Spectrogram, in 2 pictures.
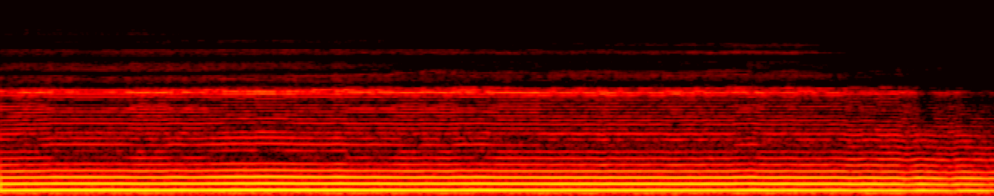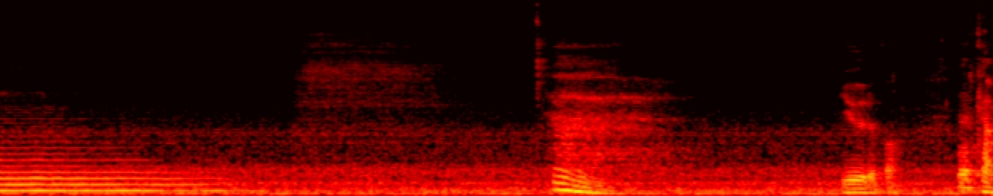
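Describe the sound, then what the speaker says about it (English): Bhramari breathing during a mountain core yoga class: a long, steady humming exhale with a strong tonal drone that slowly fades over about twelve seconds, followed by quiet breaths and a couple of soft rustles. "Let's do a Brahmari to clear."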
